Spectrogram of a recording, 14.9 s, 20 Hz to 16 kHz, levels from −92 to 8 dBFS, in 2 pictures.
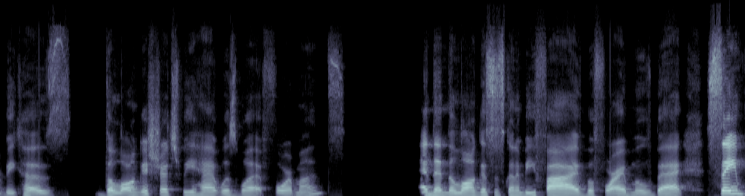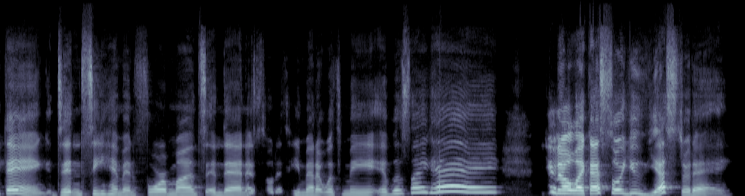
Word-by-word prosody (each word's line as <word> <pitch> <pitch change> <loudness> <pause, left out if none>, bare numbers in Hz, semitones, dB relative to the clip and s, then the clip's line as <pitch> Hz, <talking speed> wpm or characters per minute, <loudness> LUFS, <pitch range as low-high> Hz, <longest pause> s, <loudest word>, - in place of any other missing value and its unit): because 165 -1 -7 0.3
the 185 +1 -1
longest 200 +7 -3
stretch 205 -1 -6
we 205 - -6
had 190 -2 -5
was 175 -1 -9
what, 180 0 -6
4 170 -1 -5
months? 195 - -14 0.8
And 200 0 -1
then 190 -2 0
the 170 - -2
longest 190 +2 -1
is 175 - -9
gonna 180 -1 -7
be 170 0 -6
5 175 -4 +3
before 165 0 -4
I 155 - 0
move 170 +1 -10
back. 170 +4 -1 0.2
Same 255 0 +5
thing, 250 - +2
didn't 205 +5 -3
see 230 +2 -5
him 220 -3 -6
in 180 -1 -7
4 200 +3 -2
months 195 -1 -4
and 185 0 -8
then 180 -1 -1
as 175 +1 -9
soon 200 - -15
as 210 - -19
he 210 -2 -12
met 195 0 -5
up 205 - -4
with 210 +2 -9
me, 215 -1 -8
it 210 +1 -7
was 270 +1 -6
like, 380 +1 -1
"Hey!" 390 -1 +4 0.5
You 385 - +2
know, 290 -2 +9
like, 260 0 +8
I 280 - +11
saw 305 - +2
you 295 -1 -1
yesterday. 190 - 0
195 Hz, 205 wpm, -22 LUFS, 175-230 Hz, 0.8 s, I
